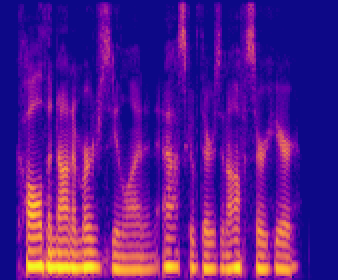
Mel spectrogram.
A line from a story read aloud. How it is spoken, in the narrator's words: he whispered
